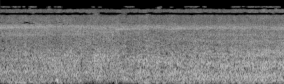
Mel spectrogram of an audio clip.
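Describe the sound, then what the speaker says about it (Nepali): Close and loud, a small jungle stream in Nepal pours along in a continuous, even roar of rushing water with no other sounds. "खोलामा आइपुग्यौँ।"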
